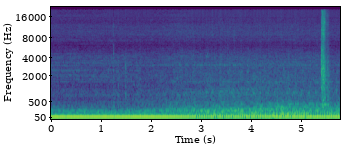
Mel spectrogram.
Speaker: So, should be good now. And there, it's running again.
